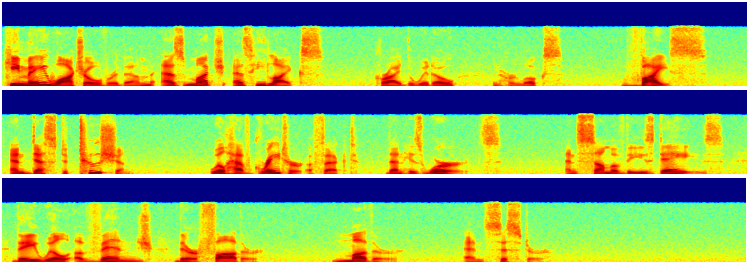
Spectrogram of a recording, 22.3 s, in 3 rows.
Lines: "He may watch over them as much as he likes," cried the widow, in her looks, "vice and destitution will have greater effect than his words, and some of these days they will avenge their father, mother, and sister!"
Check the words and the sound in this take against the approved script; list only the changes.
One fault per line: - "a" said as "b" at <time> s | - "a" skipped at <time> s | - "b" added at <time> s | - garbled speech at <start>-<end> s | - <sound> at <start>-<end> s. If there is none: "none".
none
